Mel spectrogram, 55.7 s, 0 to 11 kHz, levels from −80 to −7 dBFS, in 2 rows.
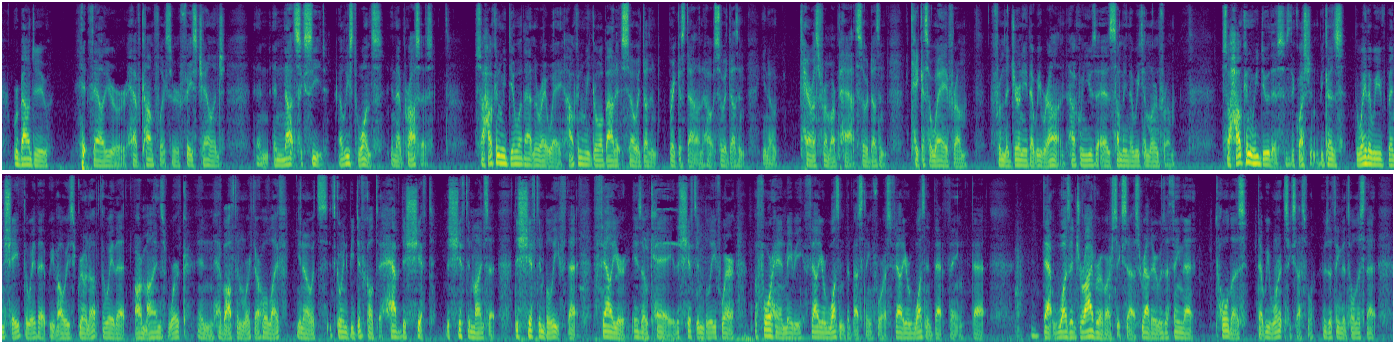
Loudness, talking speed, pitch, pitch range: -20 LUFS, 200 wpm, 100 Hz, 90-110 Hz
